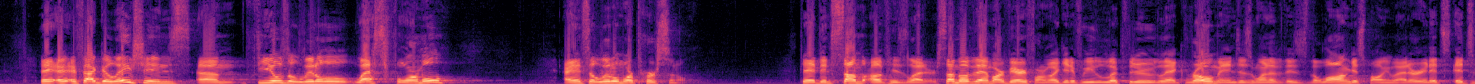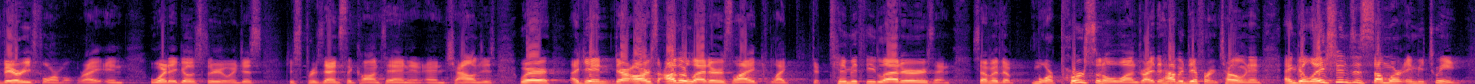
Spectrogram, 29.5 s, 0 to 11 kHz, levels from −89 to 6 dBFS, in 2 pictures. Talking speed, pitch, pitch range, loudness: 190 wpm, 165 Hz, 140-195 Hz, -14 LUFS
